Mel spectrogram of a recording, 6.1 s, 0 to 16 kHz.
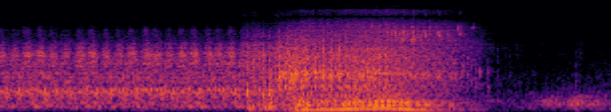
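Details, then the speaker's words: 1981 International Harvester diesel snow plow truck, sat for years and fuel-primed: cranking clatter catches, then it surges to high revs for two seconds as the throttle pedal sticks to the floor and is pulled back. Stuck throttle. "okay the throttle stuck I pushed the throttle down to get it going and the throttle stuck right to the floor"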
